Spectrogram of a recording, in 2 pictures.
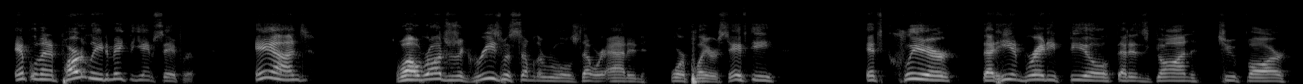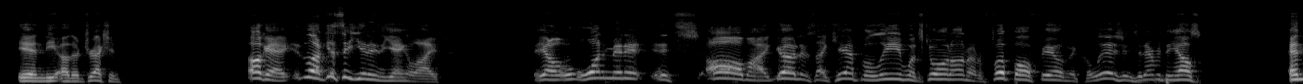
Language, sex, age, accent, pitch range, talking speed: English, male, 30-49, American, 180-250 Hz, 165 wpm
